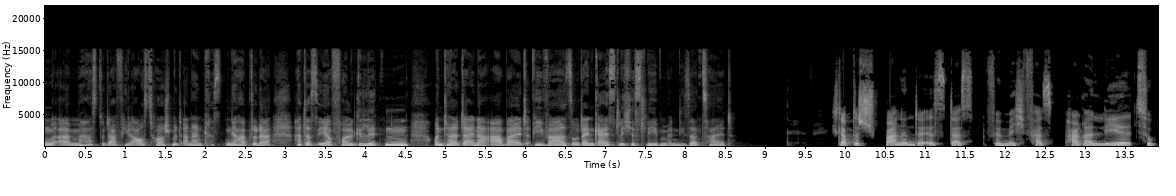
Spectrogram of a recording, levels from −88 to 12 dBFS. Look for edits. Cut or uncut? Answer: uncut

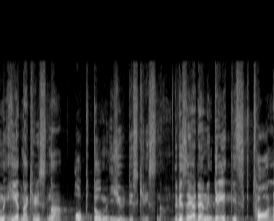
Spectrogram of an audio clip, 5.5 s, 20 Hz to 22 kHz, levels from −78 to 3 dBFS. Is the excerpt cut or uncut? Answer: uncut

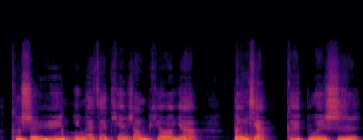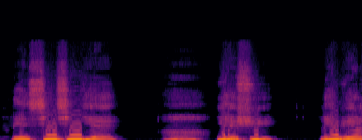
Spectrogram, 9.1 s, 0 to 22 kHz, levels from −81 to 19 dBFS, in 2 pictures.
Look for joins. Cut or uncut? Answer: cut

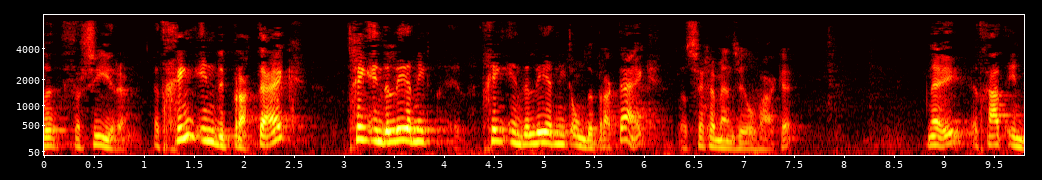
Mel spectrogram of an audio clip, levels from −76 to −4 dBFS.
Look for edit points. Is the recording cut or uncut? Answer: cut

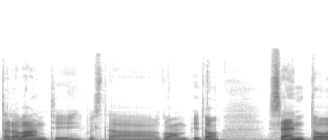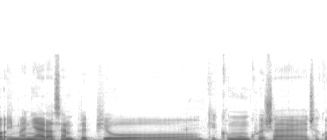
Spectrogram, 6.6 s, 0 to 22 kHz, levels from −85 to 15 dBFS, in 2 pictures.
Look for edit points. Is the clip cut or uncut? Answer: cut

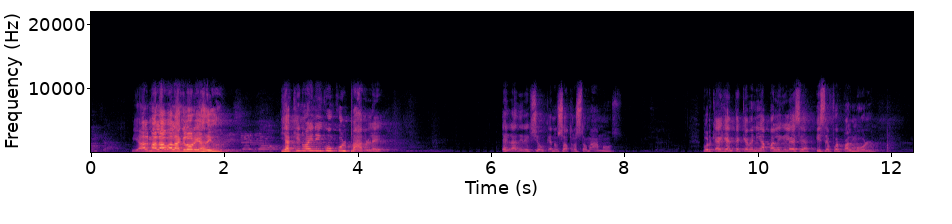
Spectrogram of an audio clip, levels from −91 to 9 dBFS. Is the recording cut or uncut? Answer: cut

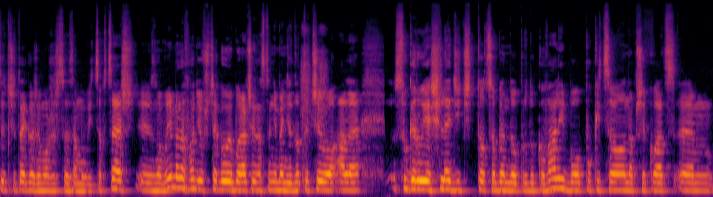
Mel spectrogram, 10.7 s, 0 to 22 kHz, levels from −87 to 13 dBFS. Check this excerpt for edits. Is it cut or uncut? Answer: cut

